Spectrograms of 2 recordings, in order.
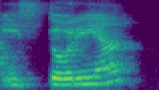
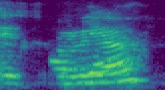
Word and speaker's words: historia: la historia, La La historia. remember H is silent, las matemáticas, Las matemáticas.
